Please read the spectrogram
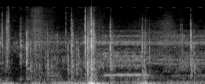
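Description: Bumps and rustling of a webcam being moved, with a sharp knock about a second in, then the computer's fan humming steadily.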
